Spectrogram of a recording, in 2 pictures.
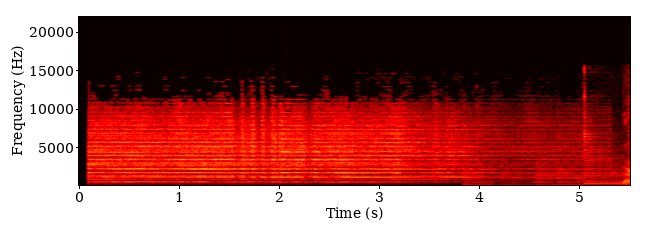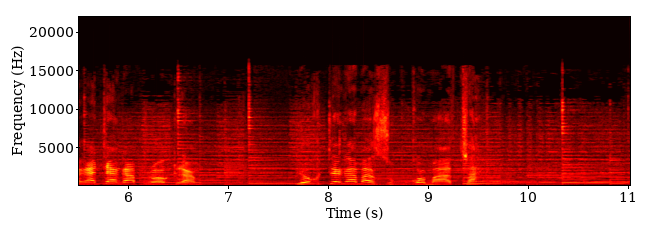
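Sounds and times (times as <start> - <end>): vehicle horn blast: 0.1 - 11.0
music: 3.8 - 11.0.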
